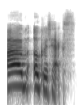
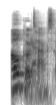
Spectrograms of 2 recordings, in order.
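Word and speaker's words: Oeko-Tex: Is it Oikotex? Ecotex? How do you say that? – Oikotex. – Oikotex. Yeah. Okay, cool.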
